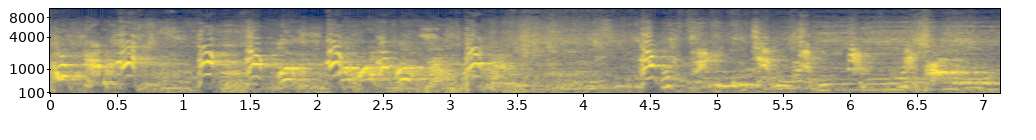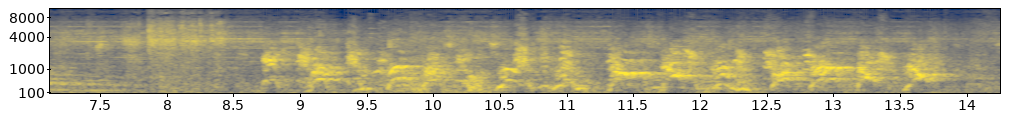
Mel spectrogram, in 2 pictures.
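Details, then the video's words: Pomeranians barking and howling in a compilation: dense, overlapping high-pitched yaps and yips with wavering howl-like notes, nearly continuous over fourteen seconds. "POMERANIAN BARKING - POMERANIAN HOWLING AND BARKING COMPILATION 2016"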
